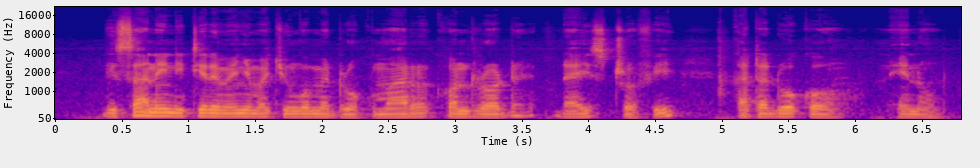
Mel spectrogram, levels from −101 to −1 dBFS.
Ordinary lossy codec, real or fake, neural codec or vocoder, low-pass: none; real; none; none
